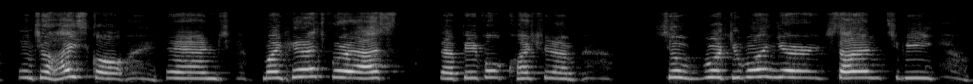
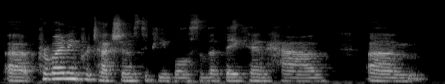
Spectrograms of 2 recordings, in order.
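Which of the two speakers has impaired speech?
The first: cerebral palsy; from birth.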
